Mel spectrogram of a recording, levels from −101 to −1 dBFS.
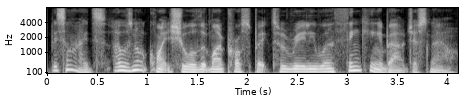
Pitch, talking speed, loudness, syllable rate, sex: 125 Hz, 235 wpm, -17 LUFS, 6.1 syllables/s, male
